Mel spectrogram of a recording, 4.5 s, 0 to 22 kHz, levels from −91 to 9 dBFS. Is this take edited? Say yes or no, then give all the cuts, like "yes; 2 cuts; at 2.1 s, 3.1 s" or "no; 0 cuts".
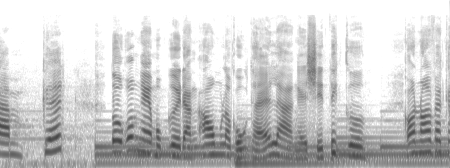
yes; 1 cut; at 1.0 s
